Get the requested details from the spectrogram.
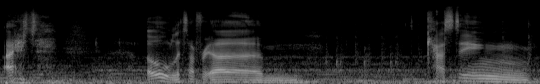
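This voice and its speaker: On his live stream, a thirtysomething game dub maker speaks extremely slowly in a voice on the low side. With music behind him, he chats casually and rambles candidly.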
